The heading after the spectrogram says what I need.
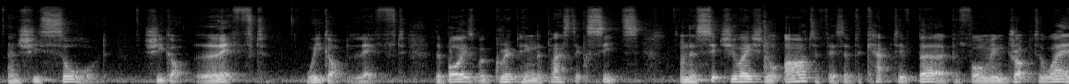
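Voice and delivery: reading a personal story aloud, lively. A narrator's reading. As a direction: read your piece to the listener with feeling. Reads own story aloud.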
